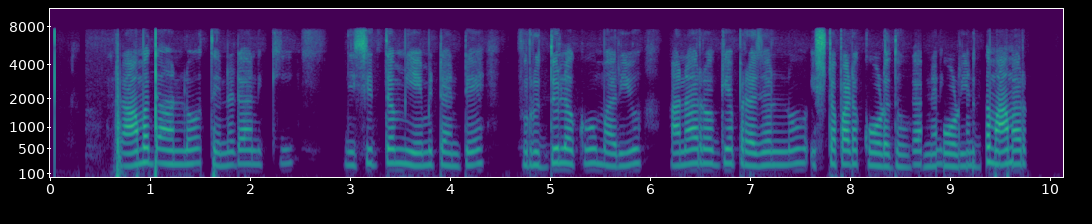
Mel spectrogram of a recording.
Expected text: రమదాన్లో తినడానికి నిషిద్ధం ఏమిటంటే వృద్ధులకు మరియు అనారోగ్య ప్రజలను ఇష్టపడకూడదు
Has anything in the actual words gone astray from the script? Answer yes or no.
yes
